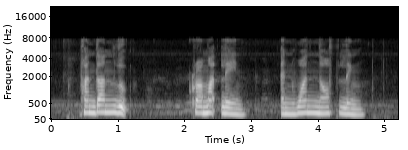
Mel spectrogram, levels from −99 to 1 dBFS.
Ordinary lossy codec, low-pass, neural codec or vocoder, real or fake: none; none; none; real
